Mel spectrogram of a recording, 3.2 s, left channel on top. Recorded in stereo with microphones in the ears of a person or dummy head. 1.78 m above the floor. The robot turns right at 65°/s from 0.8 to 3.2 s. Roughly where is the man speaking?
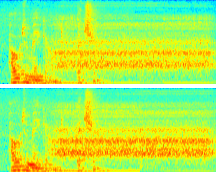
Behind.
